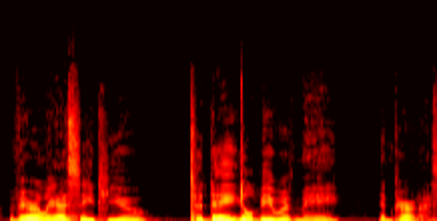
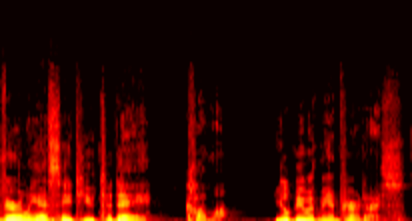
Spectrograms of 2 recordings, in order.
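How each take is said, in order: First: The pause comes before the word today. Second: The pause comes after the word today.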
